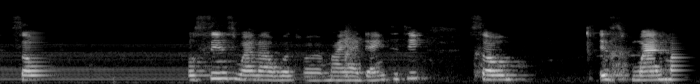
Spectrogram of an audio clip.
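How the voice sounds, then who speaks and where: A woman's fairly high pitch, very slow pace, long and frequent pauses, and fairly even intonation, with music in the background. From Cape Verde, Santiago island. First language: Cape Verdean Creole. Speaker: language teacher. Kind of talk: live video interview.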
